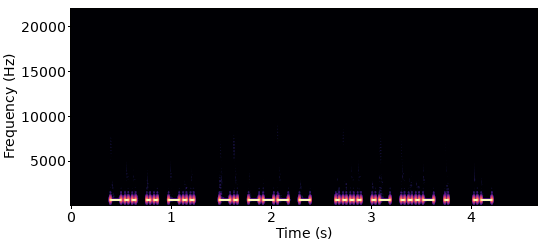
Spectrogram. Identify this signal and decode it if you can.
Morse code, heard as a keyed tone, about 32 wpm, 700 Hz. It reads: DID NOT HAVE A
